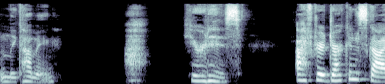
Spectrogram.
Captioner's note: gasp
